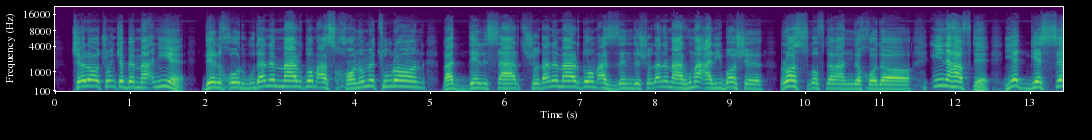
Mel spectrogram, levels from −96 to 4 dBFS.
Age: 40-59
